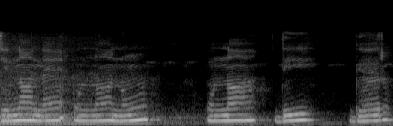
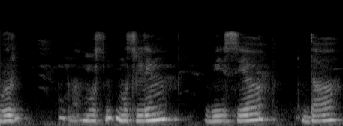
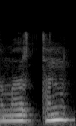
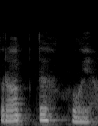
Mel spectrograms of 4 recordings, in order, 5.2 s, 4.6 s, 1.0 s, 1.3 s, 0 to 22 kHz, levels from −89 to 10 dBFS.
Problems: background sounds at intervals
